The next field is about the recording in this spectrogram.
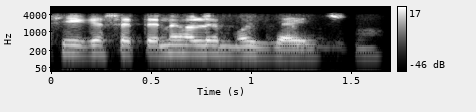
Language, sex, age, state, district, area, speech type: Assamese, male, 18-30, Assam, Barpeta, rural, conversation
